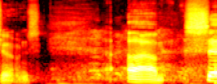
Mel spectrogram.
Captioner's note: laughter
